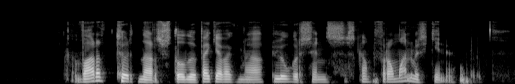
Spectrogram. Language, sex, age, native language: Icelandic, male, 20-29, Icelandic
